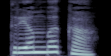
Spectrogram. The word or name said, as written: ತ್ರ್ಯಂಬಕ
